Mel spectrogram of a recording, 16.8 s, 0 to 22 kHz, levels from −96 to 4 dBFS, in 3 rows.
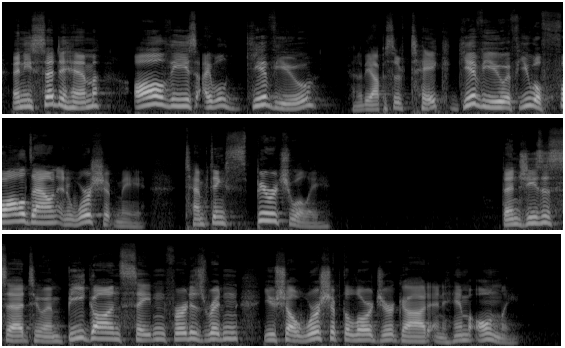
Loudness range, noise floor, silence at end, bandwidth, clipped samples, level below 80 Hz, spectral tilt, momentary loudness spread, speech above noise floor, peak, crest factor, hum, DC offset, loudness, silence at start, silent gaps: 7 LU; under -90 dBFS; 0.45 s; 15.5 kHz; under 0.1%; -78 dBFS; -4.5 dB/octave; 13 LU; over 53 dB; -18 dBFS; 20 dB; none; under 0.1%; -37 LUFS; 0.1 s; none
